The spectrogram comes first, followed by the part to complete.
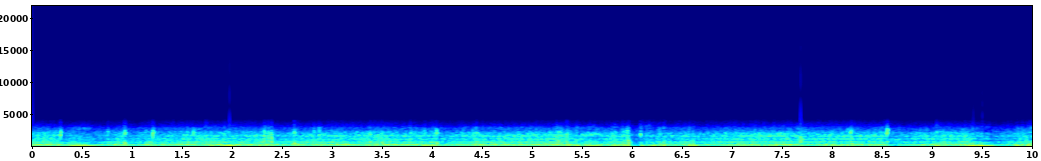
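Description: Mercedes G-Class Wolf's engine running steadily while driving over a rough dirt track, heard from inside the cabin, with frequent short knocks and rattles from the body over the bumps.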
